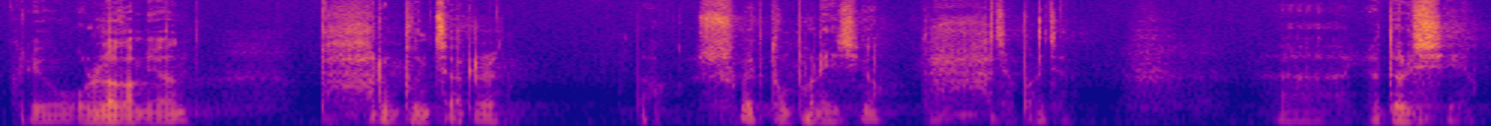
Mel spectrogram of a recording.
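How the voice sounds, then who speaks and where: A man's voice: low voice, steady tone, moderate pace, long pauses, slightly rough. A middle-aged man, a pastor, giving a conversational dawn sermon that rises to emphatic points. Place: church sanctuary.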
